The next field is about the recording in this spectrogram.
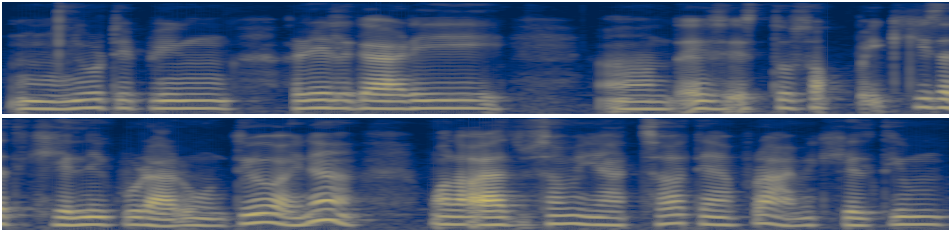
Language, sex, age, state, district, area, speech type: Nepali, female, 45-60, West Bengal, Jalpaiguri, rural, spontaneous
